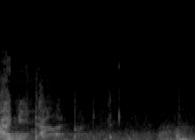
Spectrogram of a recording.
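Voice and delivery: slow breathless whisper. Retold or imitated. Overwhelmed Luther pleading with the court, whispered. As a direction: barely breathe the words out. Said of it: "He says".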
